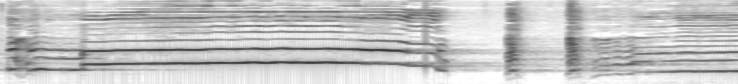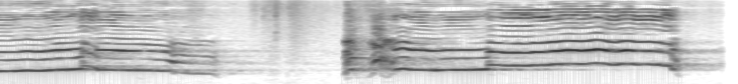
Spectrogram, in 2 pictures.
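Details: A wolf from a hunting pack gives three long, steady howls, each ending in a brief break or yelp.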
